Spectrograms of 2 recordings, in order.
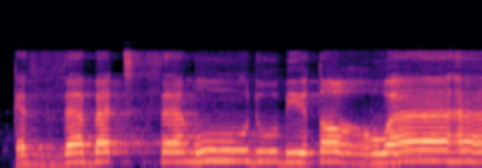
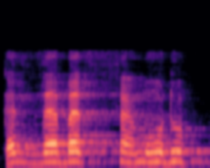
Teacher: ta sukun setelahnya tsa ya kadzabat tsamudu. Jadi t-nya kita selesaikan dulu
